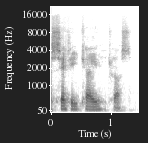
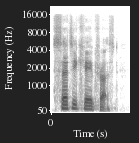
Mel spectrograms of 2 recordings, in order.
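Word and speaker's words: cestui que trust: And well, you're trying to say the French in English. Yeah. I'm going to repeat 1,000 times. It's pronounced the SETI K Trust. – SETI K Trust.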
